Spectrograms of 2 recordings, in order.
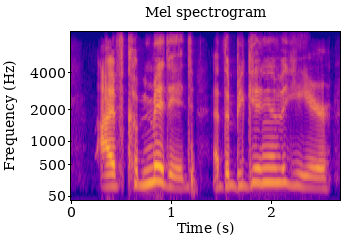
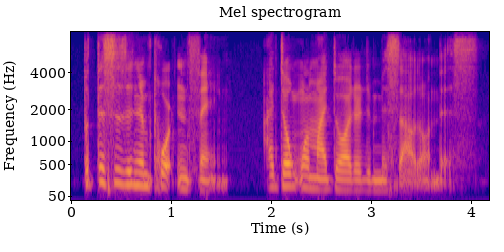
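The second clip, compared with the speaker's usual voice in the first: ordinary talk, nothing marked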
